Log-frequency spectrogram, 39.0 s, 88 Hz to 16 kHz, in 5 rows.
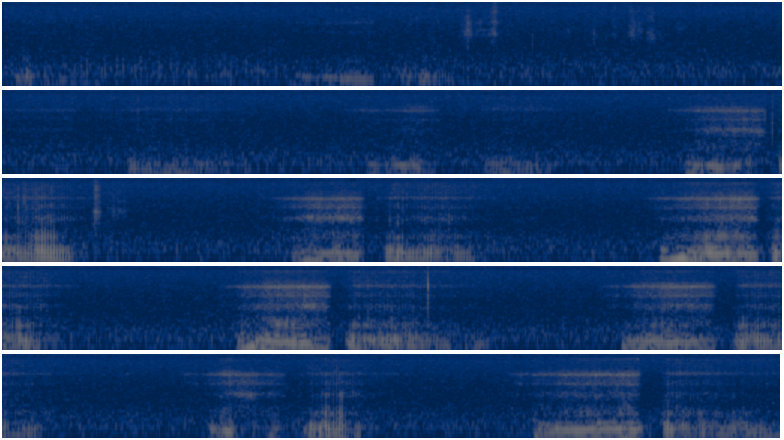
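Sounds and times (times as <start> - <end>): puppy snoring: 2.9 - 4.4, 7.9 - 10.2, 11.3 - 13.4, 14.4 - 16.7, 18.3 - 20.5, 22.0 - 24.1, 25.6 - 28.3, 29.4 - 31.8, 33.0 - 35.0, 36.3 - 38.9.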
